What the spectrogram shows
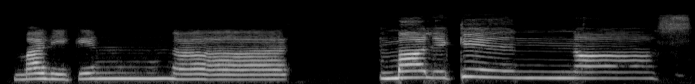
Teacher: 2 seconds for the noon, and then 2 seconds for the alif of elongation that comes right next to it.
